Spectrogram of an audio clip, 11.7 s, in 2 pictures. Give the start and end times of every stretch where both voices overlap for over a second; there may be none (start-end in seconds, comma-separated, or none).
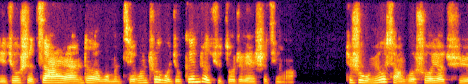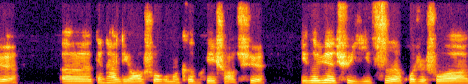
none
